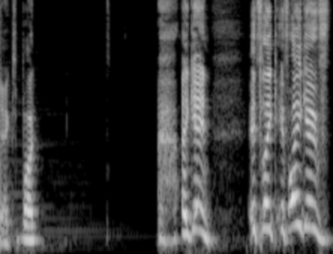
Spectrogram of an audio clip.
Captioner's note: tch; sighs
